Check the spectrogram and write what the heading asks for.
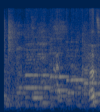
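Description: Portable electronic keyboard playing a simple melody in clean, held electronic tones, one note giving way to the next every fraction of a second. A voice shouts "Let's go!" just before the end.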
